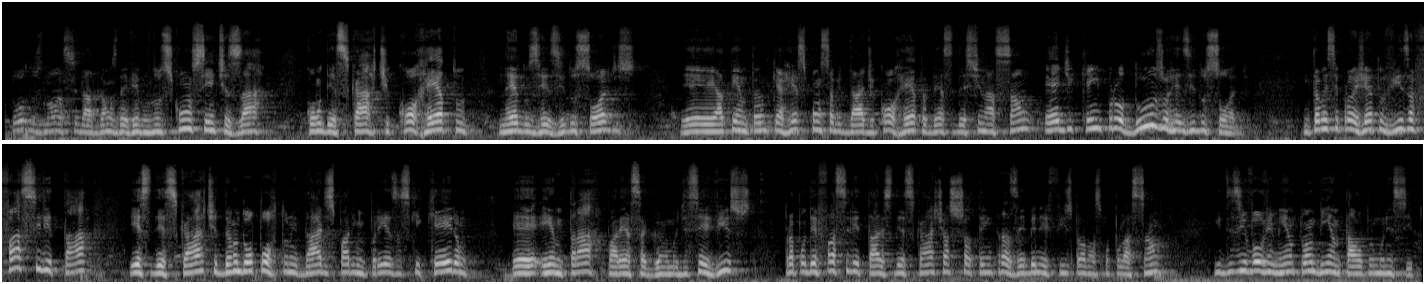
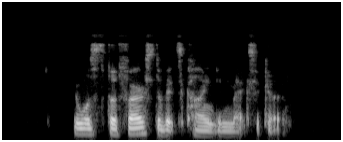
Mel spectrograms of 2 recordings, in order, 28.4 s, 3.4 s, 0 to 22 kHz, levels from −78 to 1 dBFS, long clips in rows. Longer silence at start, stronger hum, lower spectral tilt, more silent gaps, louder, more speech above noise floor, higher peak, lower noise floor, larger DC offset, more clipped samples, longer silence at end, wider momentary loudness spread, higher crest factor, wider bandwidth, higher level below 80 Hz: second, 0.05 s vs 0.7 s; neither; about the same, -6 dB/octave vs -5 dB/octave; neither; second, -29 LUFS vs -21 LUFS; second, 21 dB vs 48 dB; second, -12 dBFS vs -2 dBFS; second, -50 dBFS vs -68 dBFS; neither; neither; second, 0 s vs 0.6 s; second, 9 LU vs 13 LU; about the same, 16 dB vs 20 dB; first, 16.5 kHz vs 9.4 kHz; first, -56 dBFS vs -72 dBFS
